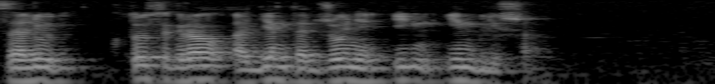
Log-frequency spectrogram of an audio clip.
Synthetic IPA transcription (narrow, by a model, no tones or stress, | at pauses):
sɐlʲut̪kt̪osɨɡɾɑlˠɐɡʲe̞nt̪əʐonʲɪiinɡlʲɪʂə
